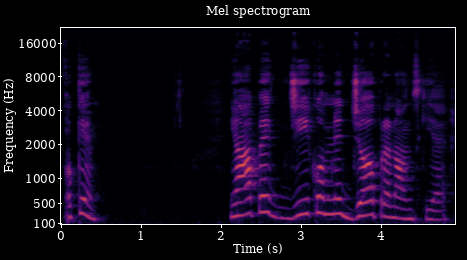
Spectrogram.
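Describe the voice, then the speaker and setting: Slow, high-voiced woman teacher. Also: animated, bright, forceful tone. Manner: dictates words slowly, spells letter by letter. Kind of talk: spelling lesson for exam students.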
